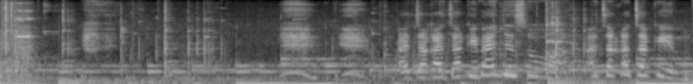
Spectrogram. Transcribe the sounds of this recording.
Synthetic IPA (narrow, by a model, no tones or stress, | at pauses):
at͡ʃakat͡ʃakɪnad͡ʒasuaat͡ʃakat͡ʃakɪn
